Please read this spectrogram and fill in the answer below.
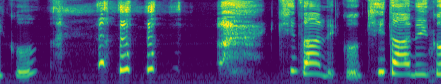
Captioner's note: laugh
